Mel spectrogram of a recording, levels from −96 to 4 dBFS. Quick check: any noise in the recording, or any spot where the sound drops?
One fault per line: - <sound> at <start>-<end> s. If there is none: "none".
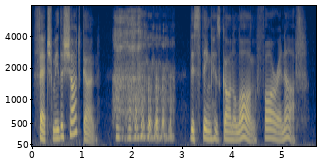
- laugh at 1.6-2.9 s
